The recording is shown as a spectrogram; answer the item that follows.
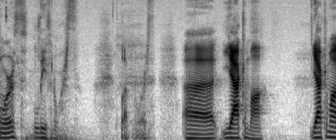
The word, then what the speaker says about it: Yakima: leaving North North Yakima Yakima is constantly mispronounced jicama is when I hear a lot Waterville Waterville Waterville a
